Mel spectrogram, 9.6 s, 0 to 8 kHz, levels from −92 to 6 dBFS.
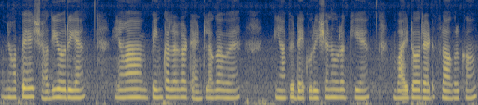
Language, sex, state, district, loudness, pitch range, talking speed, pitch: Hindi, female, Haryana, Jhajjar, -17 LUFS, 210-230 Hz, 155 wpm, 220 Hz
